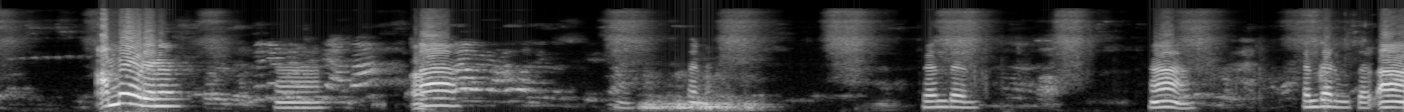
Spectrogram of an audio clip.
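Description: A woman talks loudly and with animation close by.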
